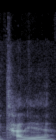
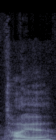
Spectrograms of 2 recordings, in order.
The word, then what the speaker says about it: Talia: pronunciation of the name, it's actually Talia rather than tier. Oh, is it? You had the eye in the wrong place in your mind.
